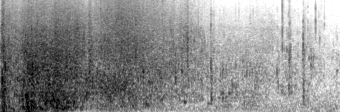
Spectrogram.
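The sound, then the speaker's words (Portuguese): Lake water sloshes and laps, a broad splashy wash that gradually softens, with a few small drips and splashes near the end. No voices are heard. “O mais absoluto nada. Só a água.”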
